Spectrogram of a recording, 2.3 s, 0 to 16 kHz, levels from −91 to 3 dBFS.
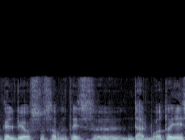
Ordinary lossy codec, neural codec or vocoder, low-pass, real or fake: MP3, 48 kbps; codec, 16 kHz, 4.8 kbps, FACodec; 7.2 kHz; fake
